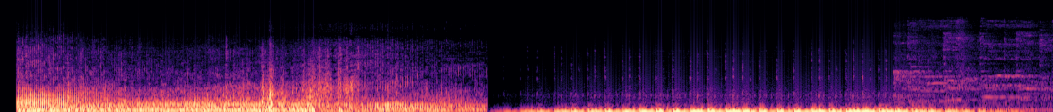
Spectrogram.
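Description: Harley-Davidson V-twin motorcycle engine running loud for about five seconds, then cut off abruptly. A deep, low throbbing pulse follows, and music comes in near the end.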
